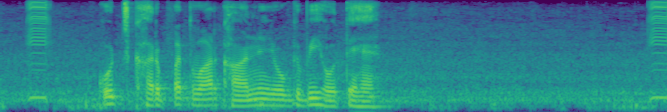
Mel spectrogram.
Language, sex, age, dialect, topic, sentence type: Hindi, female, 18-24, Kanauji Braj Bhasha, agriculture, statement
